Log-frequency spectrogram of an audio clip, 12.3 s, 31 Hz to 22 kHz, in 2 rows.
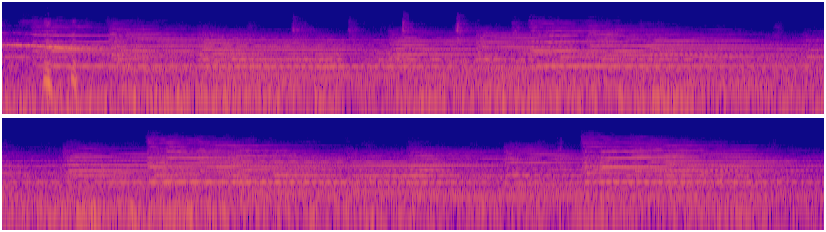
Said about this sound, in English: The chimes of Big Ben as never heard before. That was part of a work entitled Speeds of Time 2008 by the sound artist Bill Fontana, currently installed in the Tate Britain.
